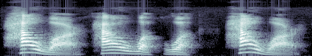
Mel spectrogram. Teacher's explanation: With the words how are, we can link them together with a w sound.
